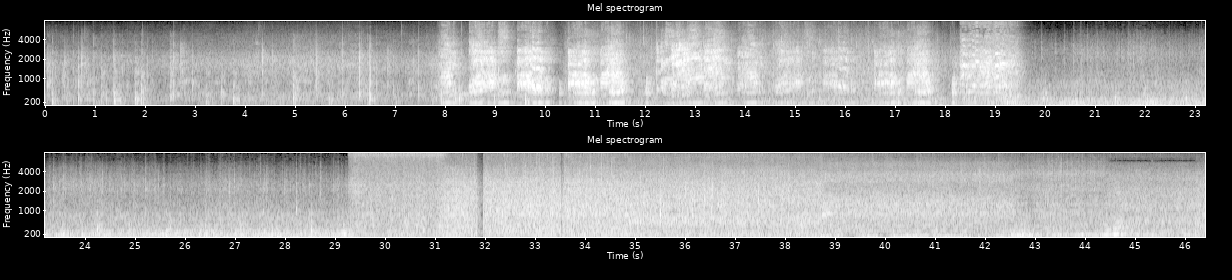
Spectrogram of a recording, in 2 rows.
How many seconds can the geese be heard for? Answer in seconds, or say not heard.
12 s.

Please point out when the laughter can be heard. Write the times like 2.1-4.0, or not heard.
not heard.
